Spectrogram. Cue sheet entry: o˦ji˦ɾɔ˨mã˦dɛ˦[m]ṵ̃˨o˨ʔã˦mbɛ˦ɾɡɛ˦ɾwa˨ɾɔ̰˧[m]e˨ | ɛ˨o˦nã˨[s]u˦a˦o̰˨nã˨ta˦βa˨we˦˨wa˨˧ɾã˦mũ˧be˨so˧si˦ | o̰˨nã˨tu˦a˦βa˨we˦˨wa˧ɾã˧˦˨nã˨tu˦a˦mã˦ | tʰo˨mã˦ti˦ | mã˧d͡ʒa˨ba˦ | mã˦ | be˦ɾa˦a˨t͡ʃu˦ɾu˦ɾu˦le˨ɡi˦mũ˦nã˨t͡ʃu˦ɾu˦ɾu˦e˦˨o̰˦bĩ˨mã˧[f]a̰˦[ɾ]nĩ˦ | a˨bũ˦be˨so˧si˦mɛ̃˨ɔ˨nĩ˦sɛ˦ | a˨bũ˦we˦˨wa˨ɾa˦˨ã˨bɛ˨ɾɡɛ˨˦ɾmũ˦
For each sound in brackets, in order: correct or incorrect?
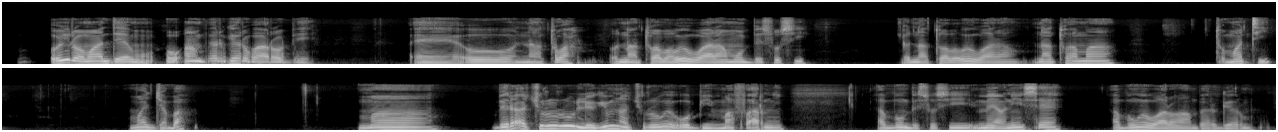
correct, incorrect: b, incorrect: t, correct, correct

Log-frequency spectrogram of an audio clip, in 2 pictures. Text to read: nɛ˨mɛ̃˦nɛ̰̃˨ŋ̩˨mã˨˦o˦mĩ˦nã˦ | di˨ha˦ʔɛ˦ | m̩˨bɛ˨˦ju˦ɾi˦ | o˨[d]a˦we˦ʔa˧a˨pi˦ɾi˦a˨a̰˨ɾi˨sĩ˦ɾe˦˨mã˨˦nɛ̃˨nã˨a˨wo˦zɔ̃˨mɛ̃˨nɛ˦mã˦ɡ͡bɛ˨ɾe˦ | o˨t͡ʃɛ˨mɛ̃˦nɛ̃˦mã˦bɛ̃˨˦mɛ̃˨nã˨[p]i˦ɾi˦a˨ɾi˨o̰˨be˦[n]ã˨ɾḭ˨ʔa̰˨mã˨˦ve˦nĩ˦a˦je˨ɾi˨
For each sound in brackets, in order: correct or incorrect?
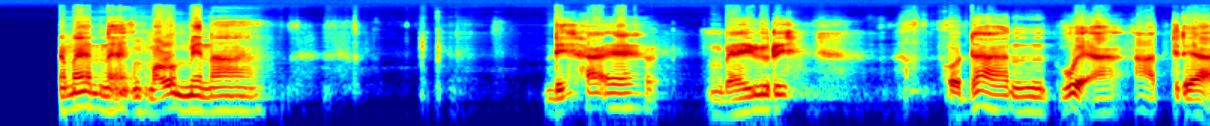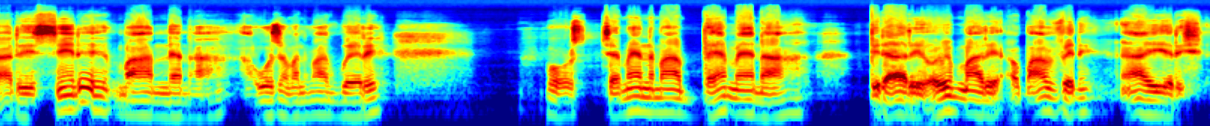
correct, correct, incorrect: m

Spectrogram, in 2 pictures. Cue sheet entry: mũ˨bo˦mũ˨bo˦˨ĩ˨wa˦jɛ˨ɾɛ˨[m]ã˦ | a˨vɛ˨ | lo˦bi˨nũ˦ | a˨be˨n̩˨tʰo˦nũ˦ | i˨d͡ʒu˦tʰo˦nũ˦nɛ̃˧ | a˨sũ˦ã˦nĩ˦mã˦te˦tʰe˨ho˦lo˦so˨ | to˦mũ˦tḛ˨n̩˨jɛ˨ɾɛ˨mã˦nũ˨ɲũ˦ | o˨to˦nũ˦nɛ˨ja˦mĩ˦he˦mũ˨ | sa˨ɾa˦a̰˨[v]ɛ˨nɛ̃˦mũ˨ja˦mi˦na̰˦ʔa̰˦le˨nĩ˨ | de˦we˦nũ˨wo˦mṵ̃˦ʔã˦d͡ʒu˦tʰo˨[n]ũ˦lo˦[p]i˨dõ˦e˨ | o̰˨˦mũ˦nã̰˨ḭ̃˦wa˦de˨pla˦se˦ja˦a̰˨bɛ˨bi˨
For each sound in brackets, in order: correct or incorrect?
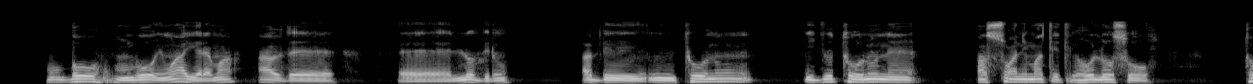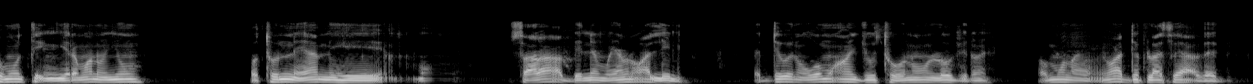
correct, incorrect: b, correct, incorrect: b

